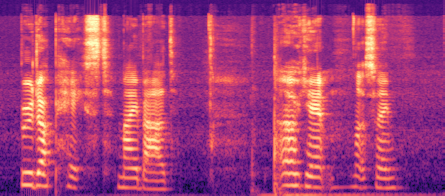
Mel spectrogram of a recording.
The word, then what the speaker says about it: Budapest: Is it Budapest or Budapest? That's gonna bug me now. I always thought it was shh noise. Hold on. Let's see. Budapest. Okay, well apparently I've been saying it wrong.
